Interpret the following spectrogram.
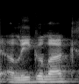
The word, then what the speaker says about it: Aligulac: Personally, I would say Aligulac.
